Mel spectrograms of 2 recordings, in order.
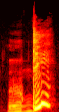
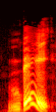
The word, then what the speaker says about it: Ndii: stop the bba process d now first of all his name is pronounced day not d but i believe at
